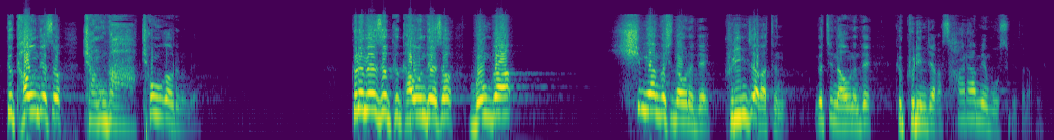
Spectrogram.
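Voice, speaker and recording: High-voiced pastor preaching in a reverberant hall. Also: male voice, a little fast, long pauses. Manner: animated storytelling, acting out his own shouts and quoted voices. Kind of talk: sermon with personal testimony. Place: church sanctuary. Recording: long reverb of a church hall.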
